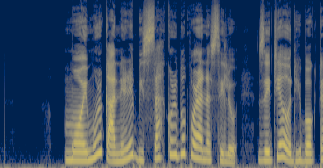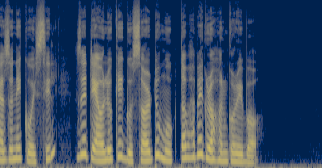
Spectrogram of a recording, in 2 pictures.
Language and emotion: Assamese, surprised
